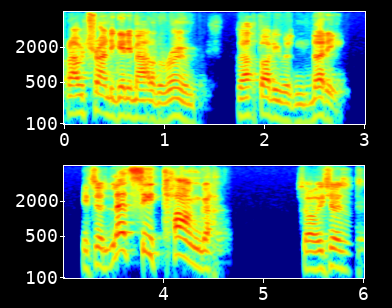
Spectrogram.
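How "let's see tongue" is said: silly voice. Retold or imitated. Recalling the barefoot doctor at his bedside, in a higher silly voice. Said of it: "the silly voice I'm doing".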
